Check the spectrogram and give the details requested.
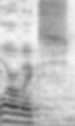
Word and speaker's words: Warwick: Warwick's feelings. We've Yeah. got your Or feelings. Warwick. Yeah. Okay. Why do you keep saying Warwick? What? Warwick. Your name's not Warwick.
